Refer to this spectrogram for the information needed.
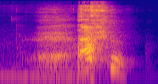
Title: Sneeze and Blows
